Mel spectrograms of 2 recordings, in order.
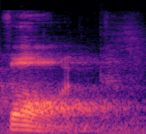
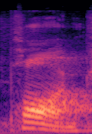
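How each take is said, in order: First: The name begins with an F sound. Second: The name begins with a P sound. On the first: The speaker calls it wrong. "My name is not Fawn" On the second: The speaker calls it right. "It's Pawn, P H O N"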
